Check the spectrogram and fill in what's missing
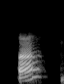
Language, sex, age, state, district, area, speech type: Telugu, male, 18-30, Telangana, Medak, rural, conversation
